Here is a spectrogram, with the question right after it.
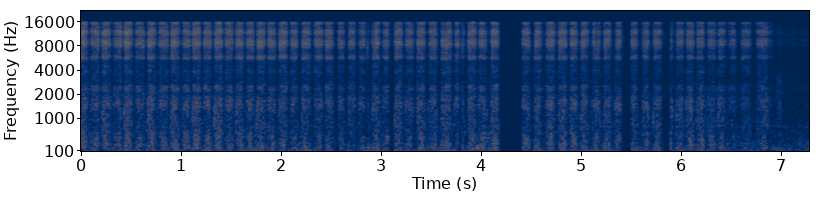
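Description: A graphite pencil rubs and scratches repeated strokes on the page of a hand-held paper sketchbook, just below the letters "AS" written on it. The steady, dense, bright scratching carries a hissy rasp, breaks off in a brief silence about midway and two short dropouts, then softens near the end.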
